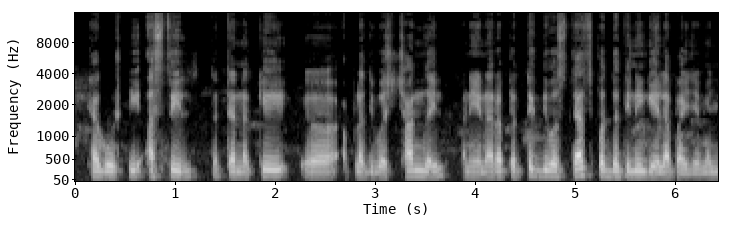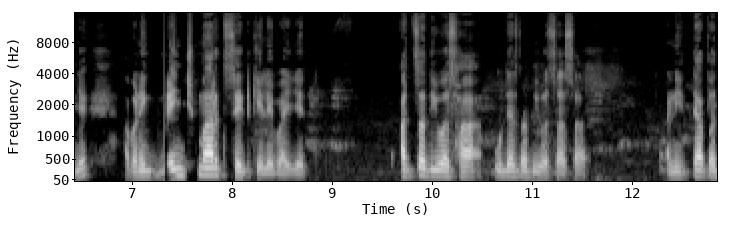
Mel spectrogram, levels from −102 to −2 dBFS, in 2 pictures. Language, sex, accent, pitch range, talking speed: Marathi, male, native, 115-155 Hz, 70 wpm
